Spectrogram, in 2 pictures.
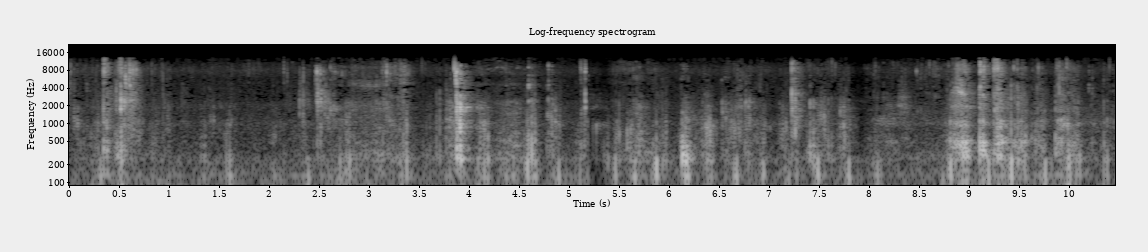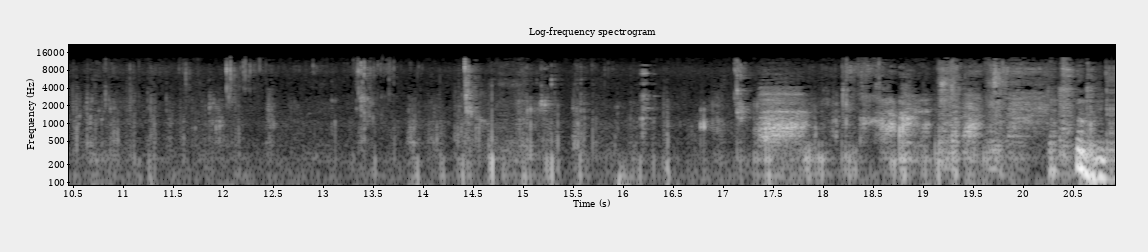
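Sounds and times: wet chewing and lip-smacking: 0.0 - 20.9.

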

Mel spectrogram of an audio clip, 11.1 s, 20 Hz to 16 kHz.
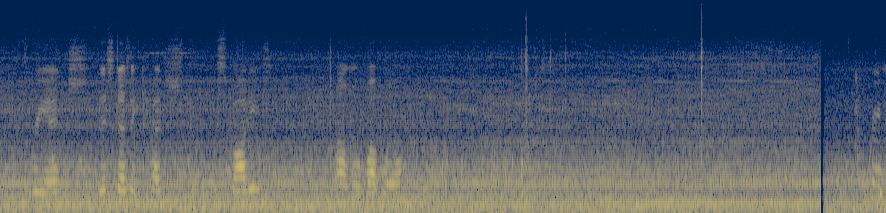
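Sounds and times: motorboat engine humming: 0.0 - 11.0.

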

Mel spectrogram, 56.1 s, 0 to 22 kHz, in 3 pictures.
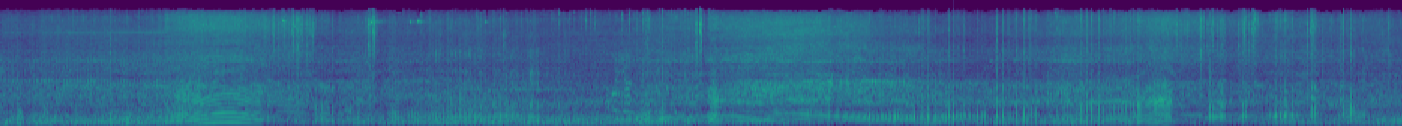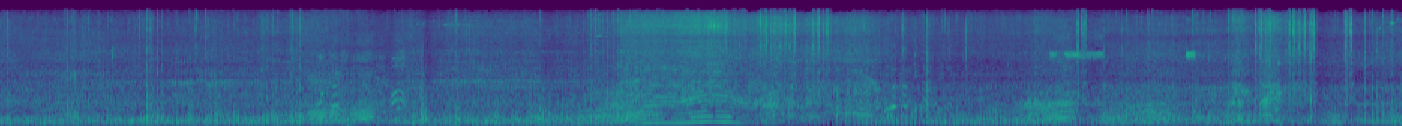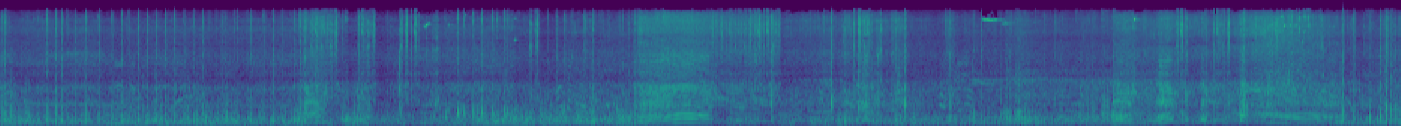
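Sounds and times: motorcycle engine revving: 0.0 - 56.0
onlookers talking: 0.8 - 25.2, 26.0 - 56.0.

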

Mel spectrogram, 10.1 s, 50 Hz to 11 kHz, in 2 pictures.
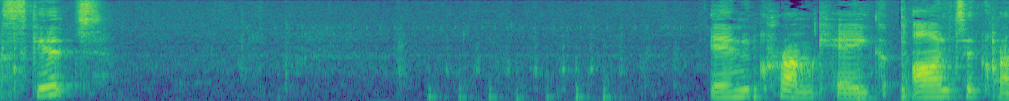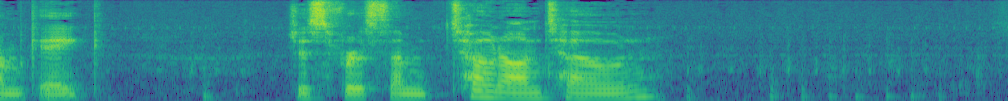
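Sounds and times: stamp tapping on ink pad: 2.1 - 3.2, 8.3 - 9.9.

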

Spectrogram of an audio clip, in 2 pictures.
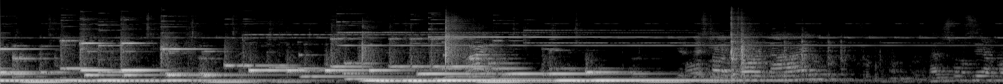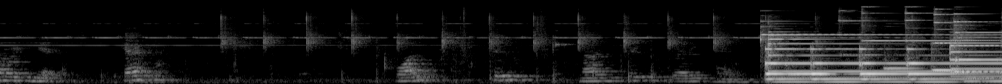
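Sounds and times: marimba ensemble playing chords: 0.0 - 8.6, 17.6 - 20.0
light evenly spaced ticks: 0.0 - 17.7.

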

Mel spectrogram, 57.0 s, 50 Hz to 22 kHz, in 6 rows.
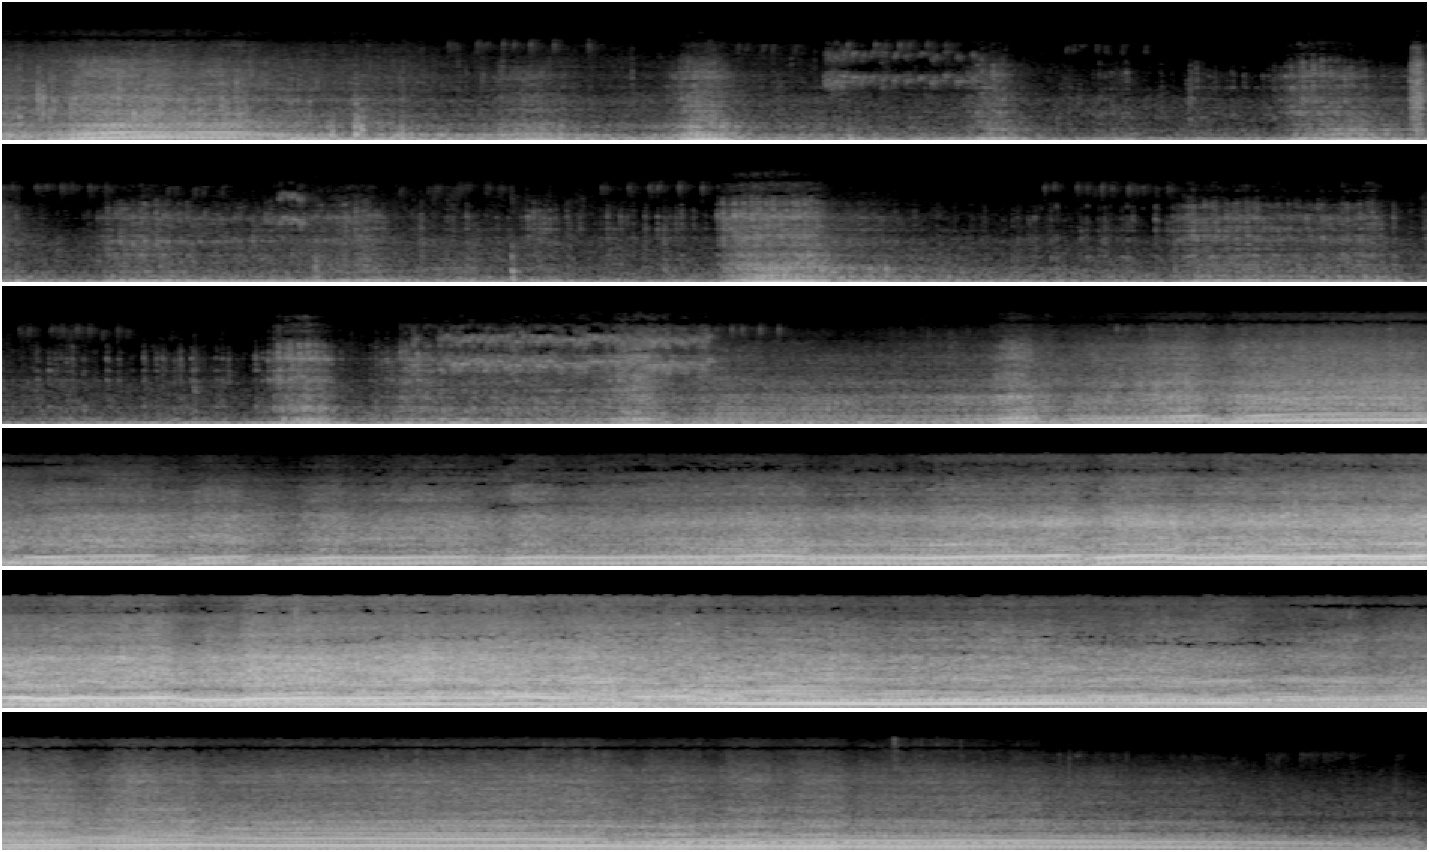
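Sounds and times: off-road vehicle engine labouring: 0.0 - 57.0
tyres working through mud: 0.0 - 57.0.

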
